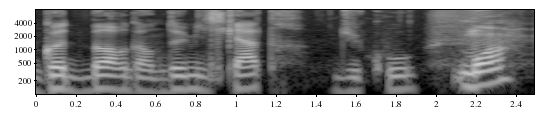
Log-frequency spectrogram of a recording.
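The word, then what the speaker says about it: Göteborg: demande si cétait à godborg en 2004 du coup moi tu étais peut-être pas déjà dans ton aventure suédoise mais prononce Ybor yborg au passage c'est pierreluigi Colina onance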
